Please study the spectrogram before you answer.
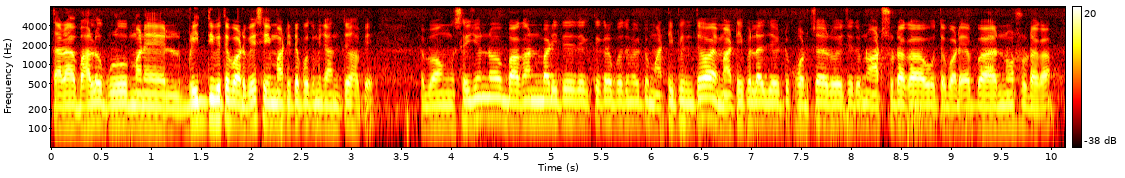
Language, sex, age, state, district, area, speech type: Bengali, male, 45-60, West Bengal, Purba Bardhaman, rural, spontaneous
